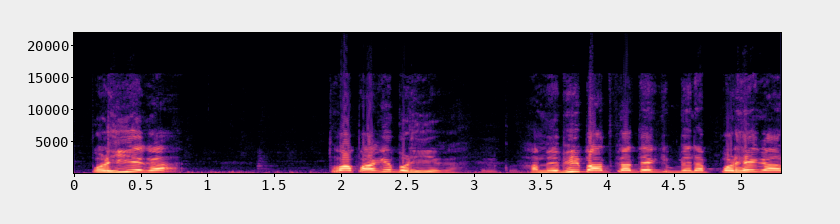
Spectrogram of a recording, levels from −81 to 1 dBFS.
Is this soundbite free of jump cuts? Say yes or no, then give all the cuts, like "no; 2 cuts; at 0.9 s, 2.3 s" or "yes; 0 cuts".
yes; 0 cuts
